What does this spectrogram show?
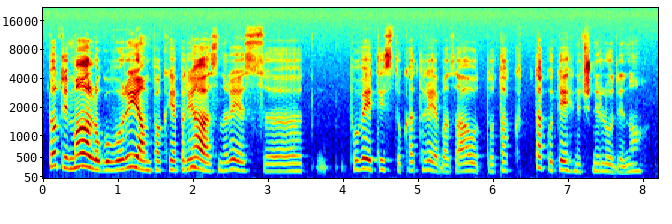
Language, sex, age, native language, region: Slovenian, female, 50-59, Slovenian, Carinthia region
